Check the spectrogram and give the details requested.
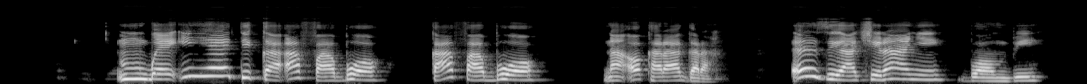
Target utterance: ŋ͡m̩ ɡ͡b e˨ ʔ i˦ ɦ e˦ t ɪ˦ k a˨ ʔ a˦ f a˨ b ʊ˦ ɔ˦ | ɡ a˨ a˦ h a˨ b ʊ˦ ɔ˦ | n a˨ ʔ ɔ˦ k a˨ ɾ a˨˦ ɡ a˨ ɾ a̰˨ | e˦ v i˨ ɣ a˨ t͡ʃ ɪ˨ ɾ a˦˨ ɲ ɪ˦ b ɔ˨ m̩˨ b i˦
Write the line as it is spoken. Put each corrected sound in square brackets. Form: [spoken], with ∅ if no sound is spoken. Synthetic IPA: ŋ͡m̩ ɡ͡b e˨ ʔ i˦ ɦ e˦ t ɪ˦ k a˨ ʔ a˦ f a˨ b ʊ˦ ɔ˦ | [k] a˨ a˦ [f] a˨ b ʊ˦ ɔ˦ | n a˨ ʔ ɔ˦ k a˨ ɾ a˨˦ ɡ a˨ ɾ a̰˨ | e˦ [z] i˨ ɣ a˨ t͡ʃ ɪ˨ ɾ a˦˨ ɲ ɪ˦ b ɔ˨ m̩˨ b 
